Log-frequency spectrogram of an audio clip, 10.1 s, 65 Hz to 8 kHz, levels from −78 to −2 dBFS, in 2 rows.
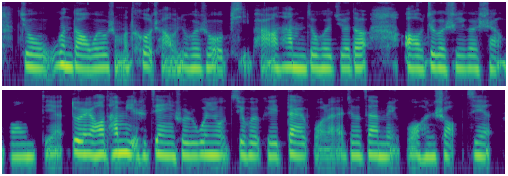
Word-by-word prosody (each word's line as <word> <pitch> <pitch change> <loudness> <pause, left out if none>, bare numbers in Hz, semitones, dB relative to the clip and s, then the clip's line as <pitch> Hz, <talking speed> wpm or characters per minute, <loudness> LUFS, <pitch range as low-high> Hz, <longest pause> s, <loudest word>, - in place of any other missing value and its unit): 就 205 -2 +1
问 205 +3 +3
到 190 -3 +3
我 185 +1 0
有 195 - +1
什 - - -5
么 - - -3
特 210 - -2
长， - - -4
我 - - -5
就 190 0 -3
会 185 0 0
说： 190 -1 -1
“哦 170 - -3
琵 195 - -8
琶。” 200 -4 -1
他 200 0 +3
们 185 -1 +3
就 190 0 0
会 185 0 +1
觉 185 +1 -3
得： 190 0 +2 0.4
“哦， 185 -2 +3
这 200 - +1
个 190 - +2
是 185 +2 -3
一 185 - -2
个 185 0 -1
闪 185 +7 -5
光 180 0 -2
点。” 220 - -5
对， 225 -1 +6
然 200 -1 +5
后 210 - +6
他 220 +2 +4
们 225 -1 +7
也 - - +1
是 190 - -3
建 200 -1 +1
议 190 - 0
说： 200 +1 -1
“如 190 - +1
果 200 0 +1
你 200 - +4
有 195 -1 +1
机 200 +1 -4
会 190 -1 0
可 190 - -6
以 185 - 0
带 190 0 +2
过 - - -9
来， - - -6
这 195 - -5
个 195 - 0
在 200 +1 +1
美 185 +1 -1
国 - - -3
很 180 +1 -1
少 185 -2 -3
见。” 195 -3 -2
190 Hz, 355 characters per minute, -24 LUFS, 185-200 Hz, 0.4 s, 们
